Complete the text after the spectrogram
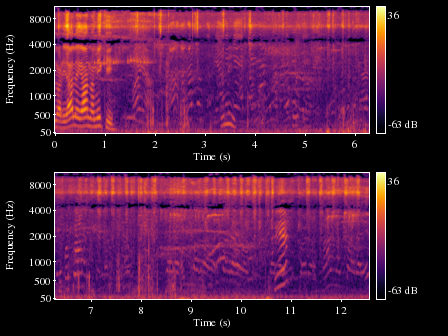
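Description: Women and children chatter nearby outdoors.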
